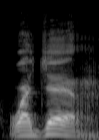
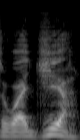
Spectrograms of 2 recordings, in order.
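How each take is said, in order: First: The name ends with an 'er' sound. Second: The name ends with an 'ia' sound. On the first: This is how local Borana or Somali people say it. "if you get a Borana or a Msomali, he calls the town Wajer" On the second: This is how newcomers to the town said it. "but pronounced it as Wajia"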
